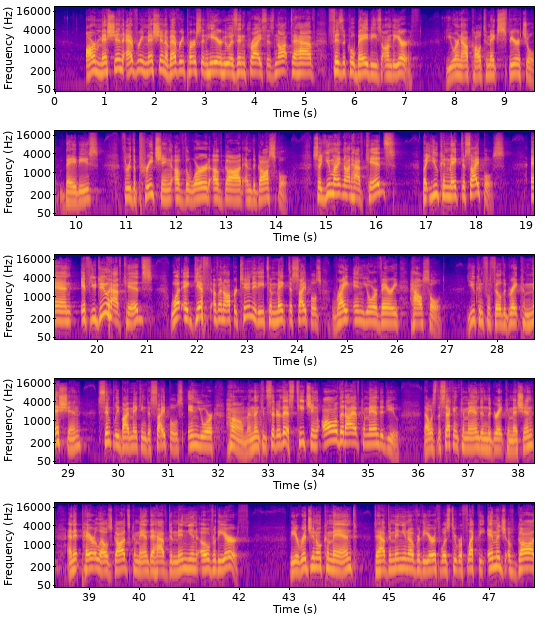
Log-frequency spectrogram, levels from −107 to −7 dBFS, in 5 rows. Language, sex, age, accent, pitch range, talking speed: English, male, 30-49, American, 150-185 Hz, 165 wpm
